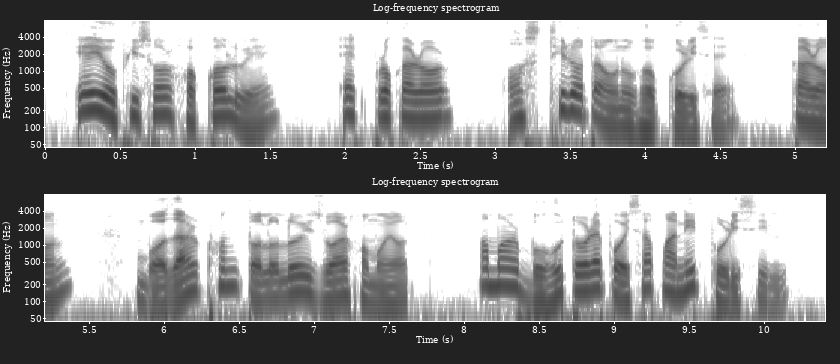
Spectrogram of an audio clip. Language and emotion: Assamese, sad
